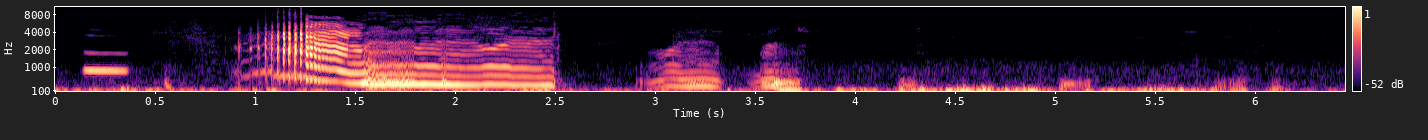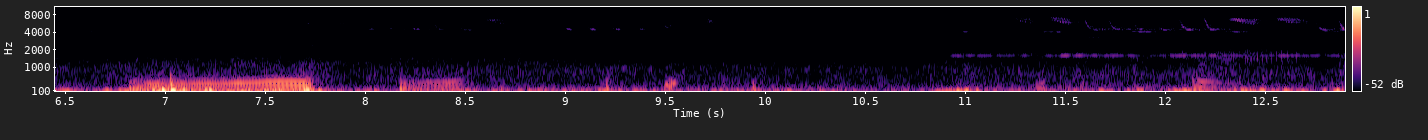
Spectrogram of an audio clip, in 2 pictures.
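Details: Alice, a pet red fox, being woken by dogs in the morning: a loud, drawn-out harmonic whine sliding steeply down, then shorter wavering whines, with a person speaking softly and rustling around.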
